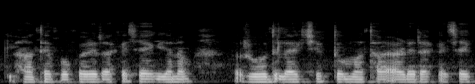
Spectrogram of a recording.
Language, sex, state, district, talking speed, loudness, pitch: Bengali, male, West Bengal, Malda, 140 wpm, -19 LUFS, 120 Hz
